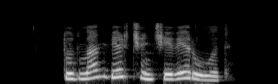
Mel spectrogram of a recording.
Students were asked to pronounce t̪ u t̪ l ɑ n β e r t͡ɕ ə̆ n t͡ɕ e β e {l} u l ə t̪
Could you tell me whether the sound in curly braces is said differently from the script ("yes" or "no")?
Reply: yes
